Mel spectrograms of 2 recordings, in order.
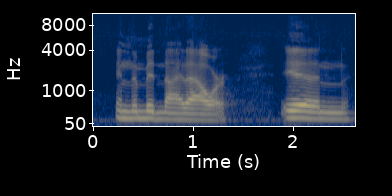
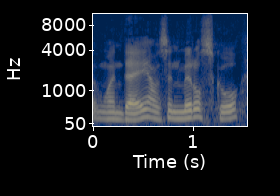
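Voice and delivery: normal talking voice

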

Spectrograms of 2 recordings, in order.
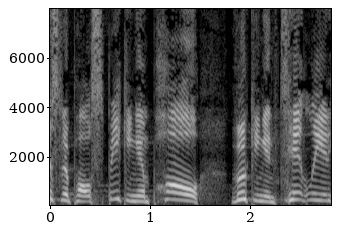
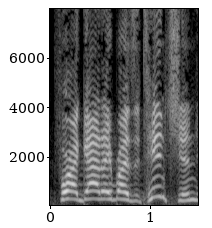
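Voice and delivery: ordinary delivery

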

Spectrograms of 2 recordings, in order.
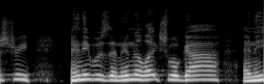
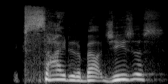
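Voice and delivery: ordinary delivery

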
